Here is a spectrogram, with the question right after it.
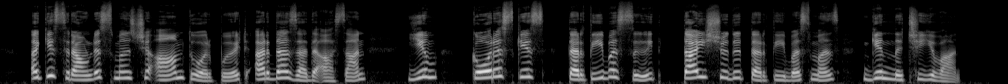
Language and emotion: Kashmiri, neutral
